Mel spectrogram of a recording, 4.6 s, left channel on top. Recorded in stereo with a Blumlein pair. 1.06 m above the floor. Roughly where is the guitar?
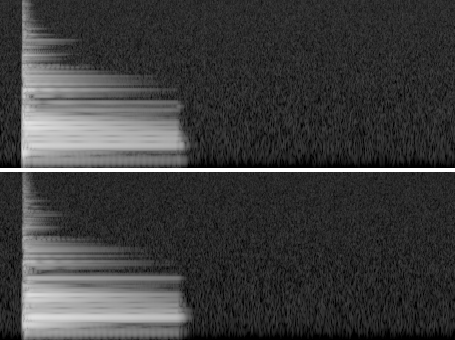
Ahead left.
